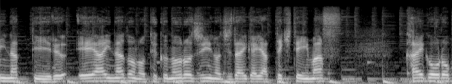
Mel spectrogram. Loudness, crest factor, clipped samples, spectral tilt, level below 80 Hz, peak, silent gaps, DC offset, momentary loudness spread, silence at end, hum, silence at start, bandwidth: -14 LUFS; 12 dB; under 0.1%; -5.5 dB/octave; -32 dBFS; -2 dBFS; none; under 0.1%; 11 LU; 0 s; none; 0 s; 16 kHz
